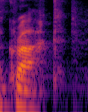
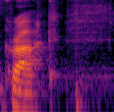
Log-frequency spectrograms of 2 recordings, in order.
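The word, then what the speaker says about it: craic: Or or yeah, "What's the crack?" It means like what's going on, like what's happening. And in Ireland, um they say the same thing, but they spell it c r a i c, whereas in England, we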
